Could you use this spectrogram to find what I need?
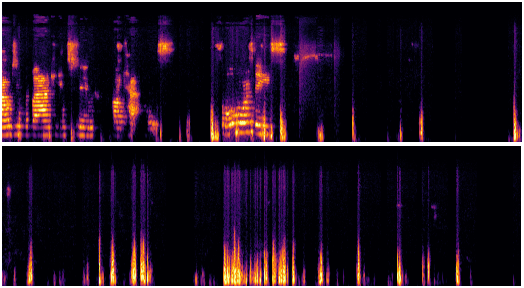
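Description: A woman speaks calmly, giving slow instructions close to a microphone.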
